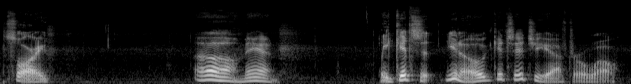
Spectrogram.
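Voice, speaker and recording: A man hosting a casual live radio news show, reading posts aloud and ranting about them with sarcasm and the odd swear word. His voice is gravelly, and he keeps holding back a cough. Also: on the high side, wildly swooping pitch, measured pace, a little mellow. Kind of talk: casual political commentary, reading and reacting to posts. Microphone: studio mic on a live stream.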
